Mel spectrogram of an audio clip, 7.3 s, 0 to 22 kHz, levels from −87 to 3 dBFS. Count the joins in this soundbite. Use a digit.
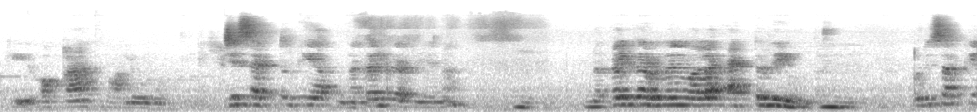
1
